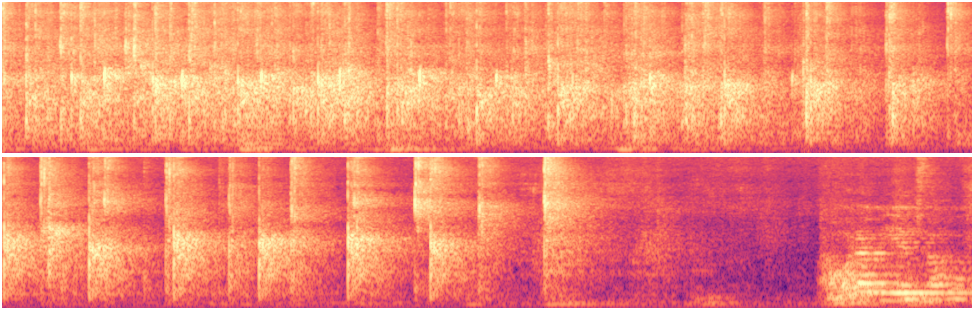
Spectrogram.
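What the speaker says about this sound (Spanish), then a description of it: "Démosle un aplauso al que vive para siempre." A church congregation claps during a Spanish-language sermon service, building into rhythmic, roomy clapping that thins toward the end before a voice briefly comes in.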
